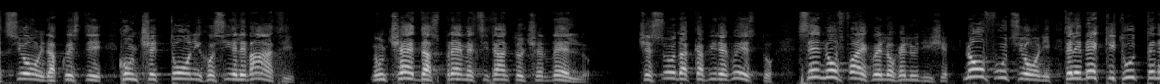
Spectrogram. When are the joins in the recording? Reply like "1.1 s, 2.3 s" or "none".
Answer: 1.2 s, 7.9 s, 10.6 s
